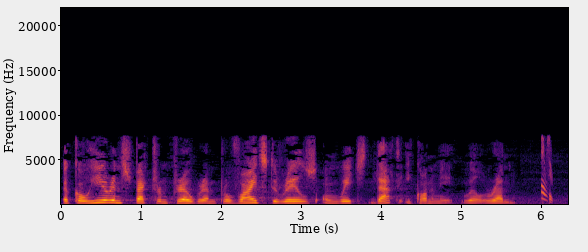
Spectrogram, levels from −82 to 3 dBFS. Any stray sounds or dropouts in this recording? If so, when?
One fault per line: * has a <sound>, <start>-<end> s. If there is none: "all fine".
* has a chirp, 6.0-6.2 s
